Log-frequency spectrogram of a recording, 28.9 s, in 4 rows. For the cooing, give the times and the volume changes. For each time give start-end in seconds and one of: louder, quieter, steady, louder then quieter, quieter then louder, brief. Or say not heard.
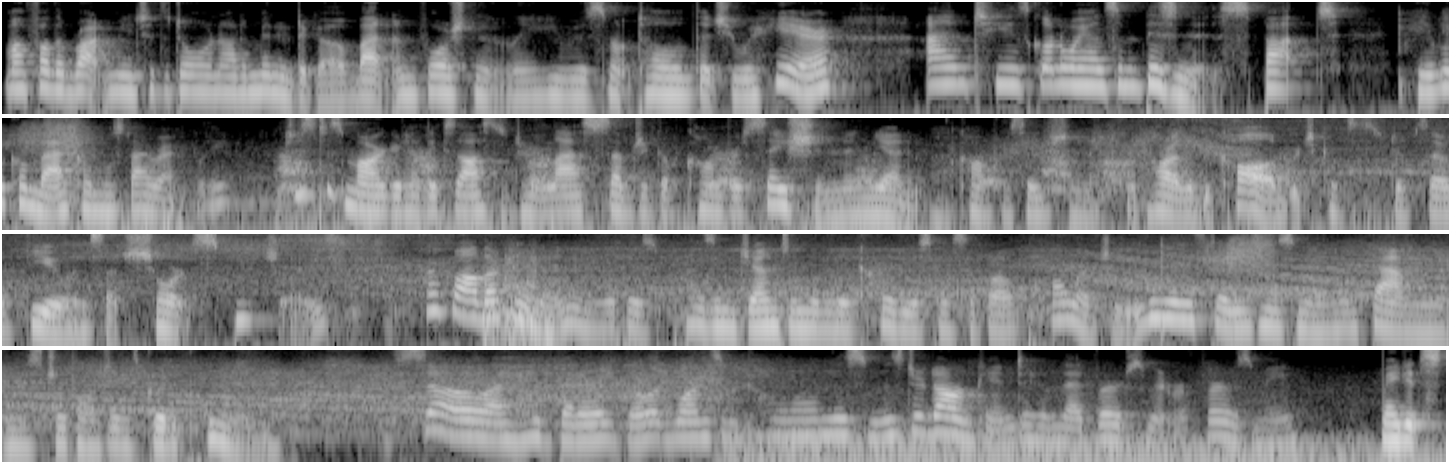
not heard.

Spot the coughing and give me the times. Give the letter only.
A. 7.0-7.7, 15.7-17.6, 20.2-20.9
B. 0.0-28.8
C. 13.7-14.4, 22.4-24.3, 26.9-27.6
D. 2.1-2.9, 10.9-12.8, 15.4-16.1
A.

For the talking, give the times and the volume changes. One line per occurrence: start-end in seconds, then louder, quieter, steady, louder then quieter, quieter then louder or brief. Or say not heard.
0.0-28.8 steady.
